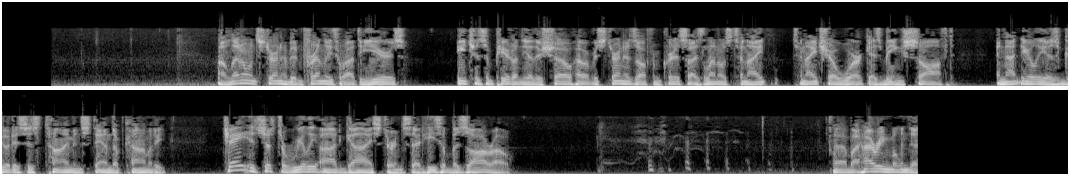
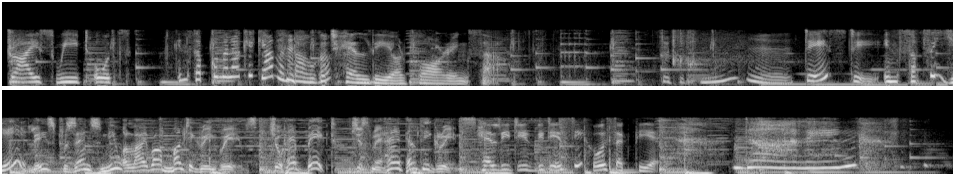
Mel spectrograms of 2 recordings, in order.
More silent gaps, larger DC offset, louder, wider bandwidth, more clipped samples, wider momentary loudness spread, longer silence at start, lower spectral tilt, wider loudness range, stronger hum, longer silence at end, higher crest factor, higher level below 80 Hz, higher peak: neither; first, 1% vs under 0.1%; about the same, -13 LUFS vs -15 LUFS; first, 8.8 kHz vs 6 kHz; neither; about the same, 13 LU vs 13 LU; first, 0.75 s vs 0.05 s; about the same, -4 dB/octave vs -4.5 dB/octave; about the same, 6 LU vs 8 LU; neither; first, 1.5 s vs 0.15 s; about the same, 14 dB vs 12 dB; second, -32 dBFS vs -26 dBFS; about the same, 0 dBFS vs -2 dBFS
